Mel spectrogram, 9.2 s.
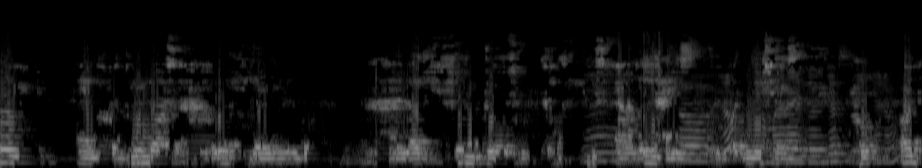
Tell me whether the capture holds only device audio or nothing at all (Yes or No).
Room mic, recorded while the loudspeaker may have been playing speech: No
